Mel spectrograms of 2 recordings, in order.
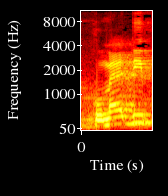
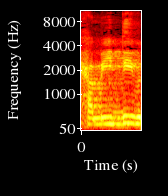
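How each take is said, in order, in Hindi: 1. पहला स्वर 'u' की आवाज़ है। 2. पहला स्वर 'a' की आवाज़ है। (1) "बिज़म्मे हा व फ़त्ह मीम, हुमैदी पढ़ना है" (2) "हमीदी वगैरह नहीं पढ़ना"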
